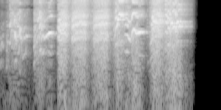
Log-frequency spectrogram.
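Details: Two rainbow lorikeets take turns bathing, giving harsh, rasping screeches in rapid bursts of about half a second, run together in a noisy sequence with splashing-like broadband texture.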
